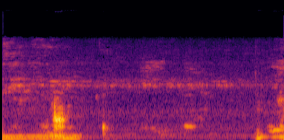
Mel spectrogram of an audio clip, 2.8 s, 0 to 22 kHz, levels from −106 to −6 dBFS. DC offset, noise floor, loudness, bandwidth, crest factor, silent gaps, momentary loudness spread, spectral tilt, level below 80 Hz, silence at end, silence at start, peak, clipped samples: under 0.1%; -54 dBFS; -30 LUFS; 7.4 kHz; 24 dB; none; 25 LU; -8 dB/octave; -40 dBFS; 0 s; 0 s; -8 dBFS; under 0.1%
